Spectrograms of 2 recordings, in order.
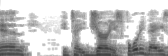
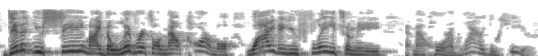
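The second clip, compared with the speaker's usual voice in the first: God challenging Elijah; 5 semitones higher than usual. Acted. Preacher voicing God to Elijah, challenging, hushed at the end. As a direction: plead it high, then hush the last question. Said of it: "God is saying to Elijah".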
